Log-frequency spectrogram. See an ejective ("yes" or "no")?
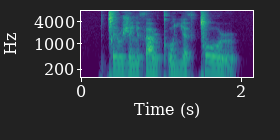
yes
